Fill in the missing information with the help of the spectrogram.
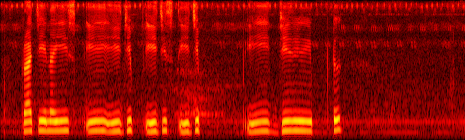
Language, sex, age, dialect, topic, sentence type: Kannada, female, 36-40, Coastal/Dakshin, agriculture, statement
